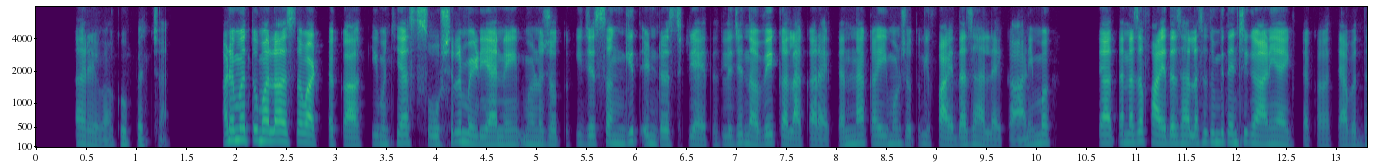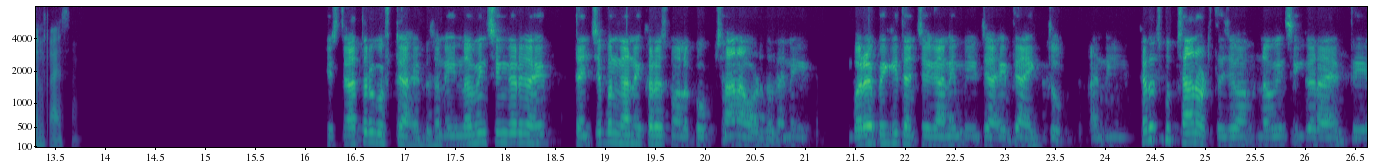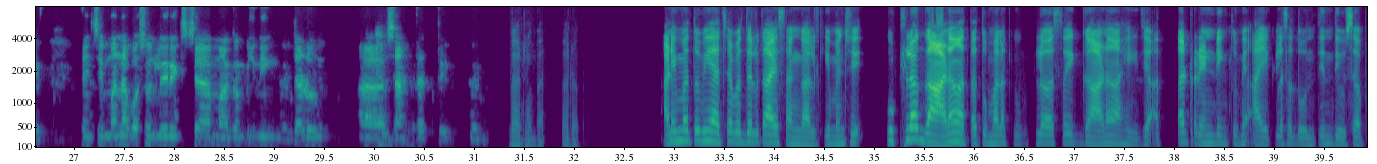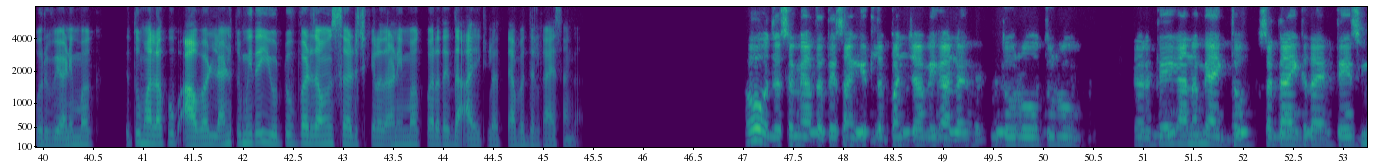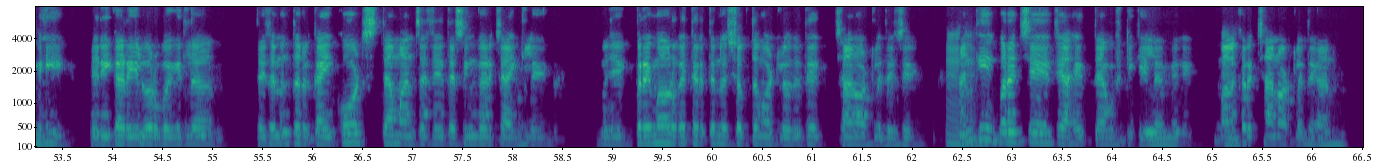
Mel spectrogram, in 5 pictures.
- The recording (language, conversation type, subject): Marathi, podcast, सोशल मीडियामुळे तुमच्या संगीताच्या आवडीमध्ये कोणते बदल झाले?
- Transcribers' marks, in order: in English: "इंडस्ट्री"; other background noise; in English: "सिंगर"; in English: "सिंगर"; in English: "लिरिक्सच्या"; in English: "मीनिंग"; in English: "सर्च"; music; "एका" said as "रिका"; in English: "कोट्स"; in English: "सिंगरचे"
